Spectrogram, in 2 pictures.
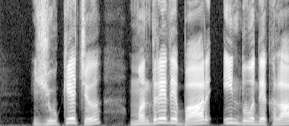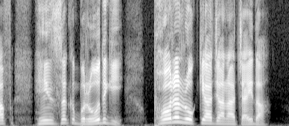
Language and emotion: Dogri, angry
